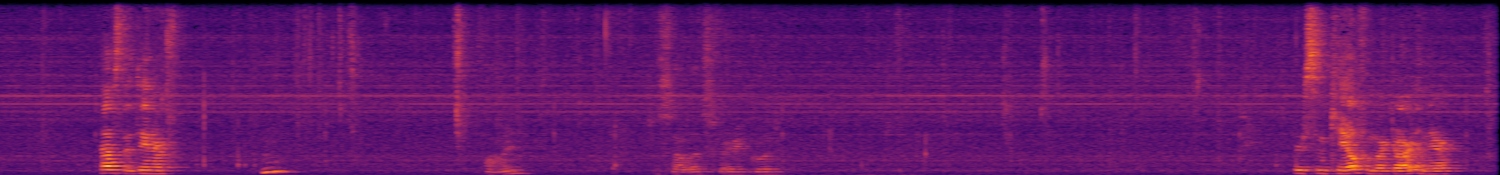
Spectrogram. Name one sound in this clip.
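An elderly woman speaks in short bursts, close by.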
